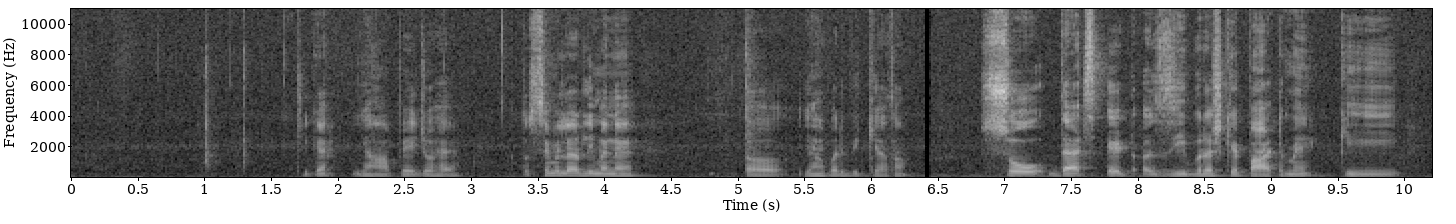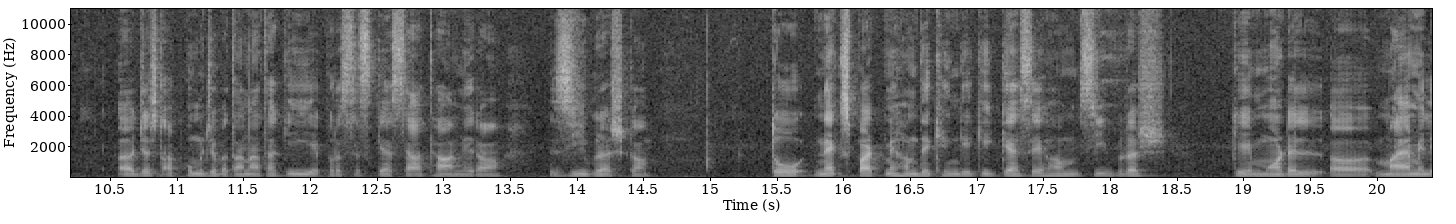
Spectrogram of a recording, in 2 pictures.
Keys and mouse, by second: 1.2 right click.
